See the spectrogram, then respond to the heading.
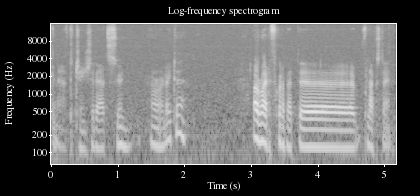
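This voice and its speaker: Gravelly, muttering gamer over steady hiss. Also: medium pitch, normal speed. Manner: muttering to self, thinking aloud. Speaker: gamer hosting a gameplay series. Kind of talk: casual gameplay commentary. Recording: hissy, noisy home recording.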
